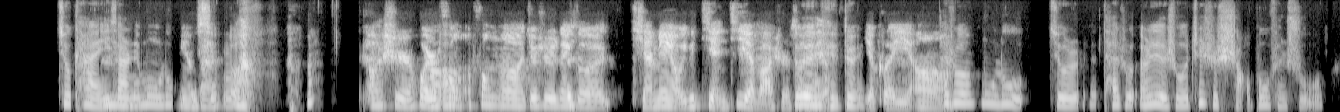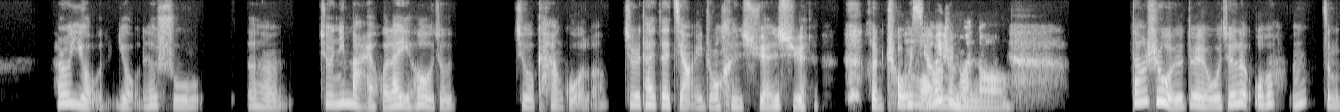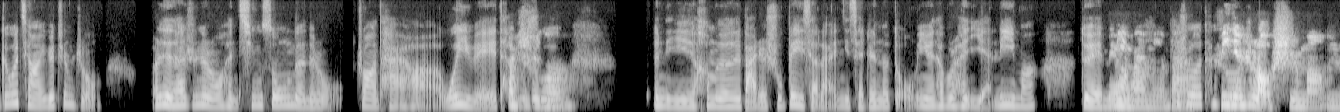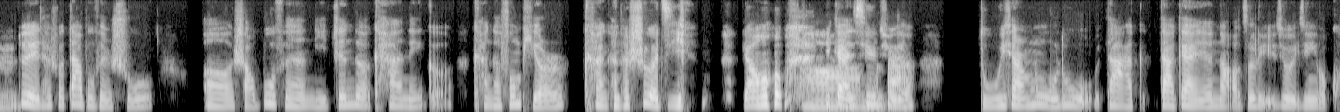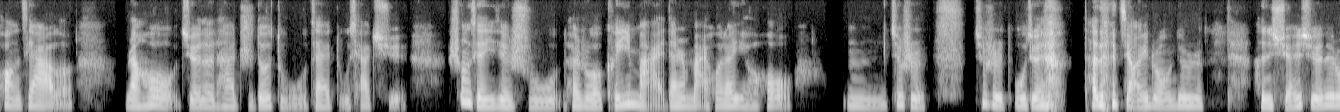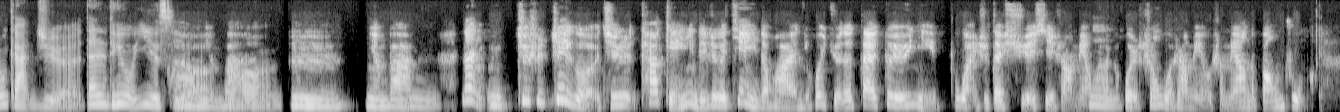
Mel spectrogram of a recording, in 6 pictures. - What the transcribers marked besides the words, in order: laugh; chuckle; chuckle; laughing while speaking: "它设计，然后"; teeth sucking; laughing while speaking: "我觉得他在讲一种"
- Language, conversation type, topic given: Chinese, podcast, 能不能说说导师给过你最实用的建议？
